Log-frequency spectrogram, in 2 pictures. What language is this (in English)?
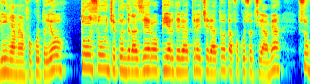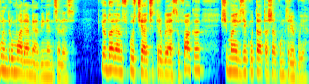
Romanian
